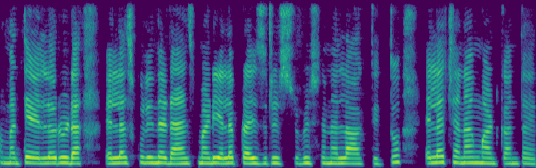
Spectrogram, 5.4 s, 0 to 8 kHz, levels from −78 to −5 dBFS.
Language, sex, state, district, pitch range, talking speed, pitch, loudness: Kannada, female, Karnataka, Bellary, 245-265 Hz, 180 wpm, 255 Hz, -17 LUFS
